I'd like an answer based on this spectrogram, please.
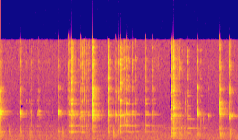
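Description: A metal spoon stirring ice cubes and water in tall drinking glasses, clinking against the glass and the ice in a run of light taps, each with a short glassy ring. A louder cluster of clinks comes about three and a half seconds in.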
